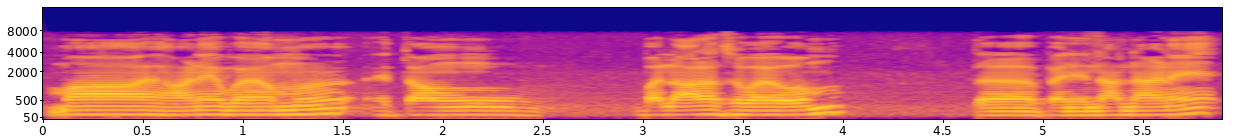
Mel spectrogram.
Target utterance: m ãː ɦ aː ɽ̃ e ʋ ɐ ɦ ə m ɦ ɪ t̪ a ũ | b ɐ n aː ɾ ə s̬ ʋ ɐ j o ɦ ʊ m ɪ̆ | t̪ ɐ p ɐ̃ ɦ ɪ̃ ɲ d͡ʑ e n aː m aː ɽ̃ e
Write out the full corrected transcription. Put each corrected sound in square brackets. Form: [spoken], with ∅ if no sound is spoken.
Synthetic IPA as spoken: m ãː ɦ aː ɽ̃ e ʋ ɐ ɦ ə m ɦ ɪ t̪ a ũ | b ɐ n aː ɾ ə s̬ ʋ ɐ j o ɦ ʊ m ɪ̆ | t̪ ɐ p ɐ̃ ɦ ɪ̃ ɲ d͡ʑ e n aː [n] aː ɽ̃ e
